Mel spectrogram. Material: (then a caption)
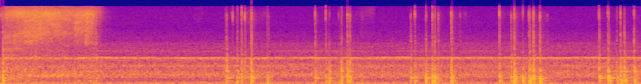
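Cardboard. Long nails scratch and tap on the top and side of a large, hollow, rectangular patterned cardboard box with a metallic print and its lid on. A bright, hissy scratch opens the clip, followed by quick clusters of dry, hollow-sounding taps over a faint steady tone.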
